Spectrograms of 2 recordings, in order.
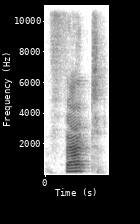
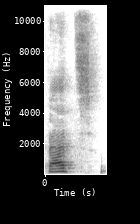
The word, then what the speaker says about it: Pfaadt: Brandon Fat. I think it's Fats.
